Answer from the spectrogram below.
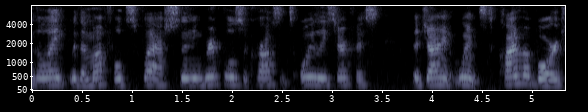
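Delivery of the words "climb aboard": ordinary delivery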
